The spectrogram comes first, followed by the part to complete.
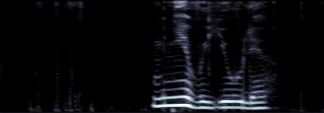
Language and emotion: Russian, sad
